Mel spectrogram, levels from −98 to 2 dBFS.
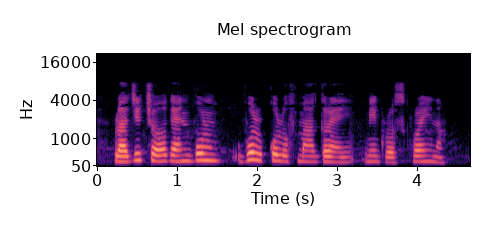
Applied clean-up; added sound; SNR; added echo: none; none; none; none.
